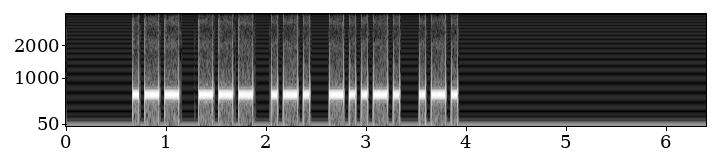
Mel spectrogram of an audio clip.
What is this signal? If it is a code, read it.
Morse code, heard as a keyed tone, about 20 wpm, 660 Hz. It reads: WOR/R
